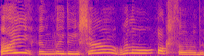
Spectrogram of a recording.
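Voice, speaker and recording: A female-sounding, put-on character voice pitched extremely high. It moves at a fairly slow pace. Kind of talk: pompous, affected.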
